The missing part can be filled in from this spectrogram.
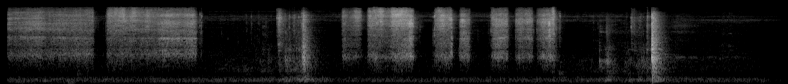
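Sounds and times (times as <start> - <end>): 
dentist's dental air blower: 0.1 - 2.0, 3.4 - 5.6.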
